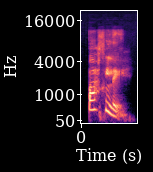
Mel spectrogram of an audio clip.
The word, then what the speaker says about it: parler: For example, when ER, E is a vowel, when E vowel comes, that has sound A. So the word will be read as parler, to speak.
